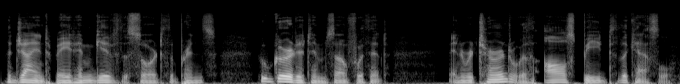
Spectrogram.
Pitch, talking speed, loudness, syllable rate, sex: 85 Hz, 205 wpm, -21 LUFS, 5.2 syllables/s, male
